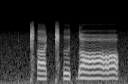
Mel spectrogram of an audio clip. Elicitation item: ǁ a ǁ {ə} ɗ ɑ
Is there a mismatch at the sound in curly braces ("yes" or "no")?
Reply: no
